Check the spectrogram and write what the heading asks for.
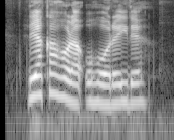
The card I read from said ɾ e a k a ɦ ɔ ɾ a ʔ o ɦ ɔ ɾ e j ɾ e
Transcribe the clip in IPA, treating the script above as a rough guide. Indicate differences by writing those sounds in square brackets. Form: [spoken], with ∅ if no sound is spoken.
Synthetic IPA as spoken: ɾ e a k a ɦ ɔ ɾ a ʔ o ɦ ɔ ɾ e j ɾ e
